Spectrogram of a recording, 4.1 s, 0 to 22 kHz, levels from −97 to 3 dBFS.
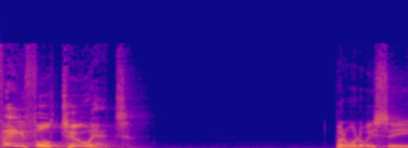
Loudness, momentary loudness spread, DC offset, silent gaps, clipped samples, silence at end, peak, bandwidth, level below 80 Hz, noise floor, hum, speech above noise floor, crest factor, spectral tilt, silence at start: -25 LUFS; 21 LU; under 0.1%; none; under 0.1%; 0 s; -6 dBFS; 15.5 kHz; -74 dBFS; -77 dBFS; none; 52 dB; 20 dB; -4.5 dB/octave; 0 s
